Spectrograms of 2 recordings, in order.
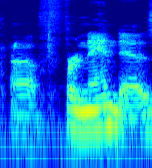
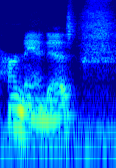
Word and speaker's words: Fernandez: Ozzy Fernandez. I got his name wrong yesterday. I called him Hernandez.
